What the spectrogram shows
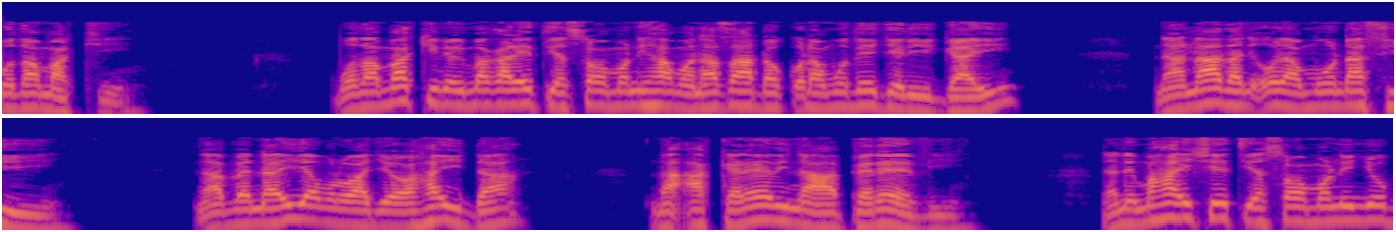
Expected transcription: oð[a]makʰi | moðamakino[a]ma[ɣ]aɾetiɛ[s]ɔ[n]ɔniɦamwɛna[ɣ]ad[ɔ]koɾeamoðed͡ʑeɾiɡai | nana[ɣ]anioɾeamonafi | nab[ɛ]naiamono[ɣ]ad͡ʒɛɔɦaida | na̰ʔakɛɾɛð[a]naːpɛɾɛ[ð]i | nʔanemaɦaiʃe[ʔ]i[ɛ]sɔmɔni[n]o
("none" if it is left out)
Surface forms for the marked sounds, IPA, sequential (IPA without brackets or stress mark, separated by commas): a, i, ɣ, s, m, z, ɔ, ð, ɛ, w, i, ð, t, ɛ, ɲ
